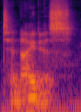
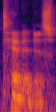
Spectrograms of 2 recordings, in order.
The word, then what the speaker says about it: tinnitus: It's pronounced tinnitus, by the way. Just pretend you're British and you'll nail it.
